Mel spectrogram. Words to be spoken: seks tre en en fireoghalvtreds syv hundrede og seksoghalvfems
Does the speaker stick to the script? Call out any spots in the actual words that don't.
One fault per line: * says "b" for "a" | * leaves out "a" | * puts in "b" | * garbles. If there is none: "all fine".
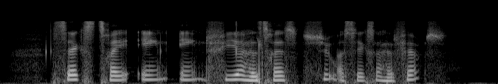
* leaves out "hundrede"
